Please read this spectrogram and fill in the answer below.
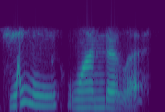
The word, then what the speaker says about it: Jeannie Wanderlust: Did I say that right? Nope, it's Jeannie Wanderlust.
